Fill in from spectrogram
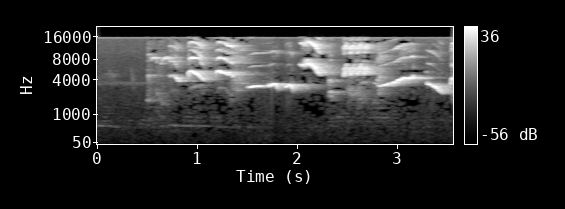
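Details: Orange-headed thrush kept in a cage hung in a row with others, singing as a lure for other birds. After a brief quiet start comes dense, high, twittering song with sweeping slurred whistles and fast trills.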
